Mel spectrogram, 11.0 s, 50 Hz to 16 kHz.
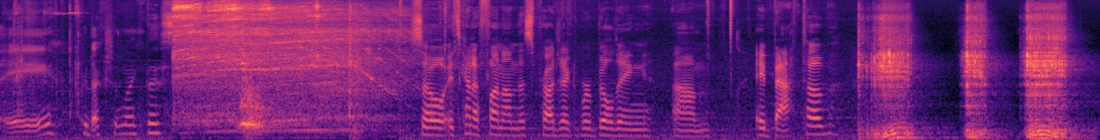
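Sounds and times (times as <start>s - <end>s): cordless drill whirring into wood: 1.8s - 4.1s.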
